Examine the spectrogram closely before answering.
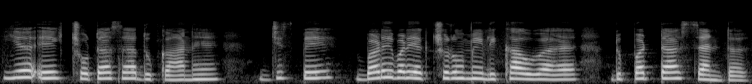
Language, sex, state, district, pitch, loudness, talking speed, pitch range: Hindi, female, Himachal Pradesh, Shimla, 270 Hz, -16 LUFS, 125 wpm, 235-285 Hz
